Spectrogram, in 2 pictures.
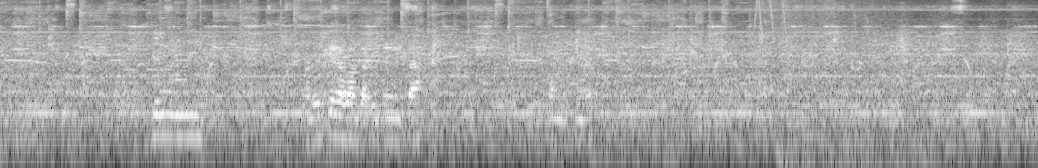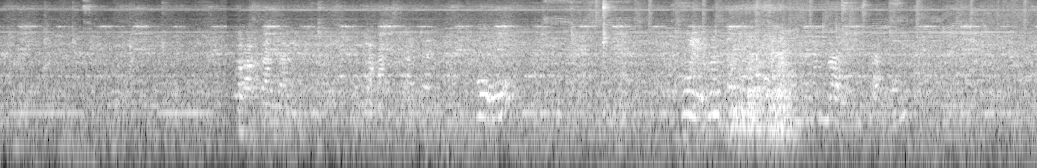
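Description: Spoons and forks clink against plates.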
